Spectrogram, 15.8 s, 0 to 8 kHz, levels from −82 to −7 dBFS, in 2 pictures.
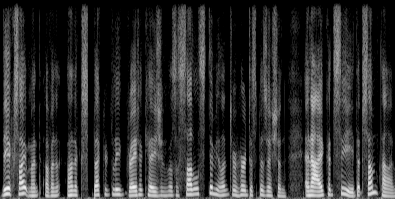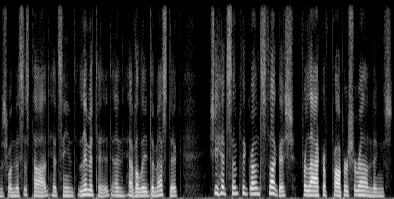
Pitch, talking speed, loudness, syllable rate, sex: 175 Hz, 150 wpm, -22 LUFS, 4.8 syllables/s, male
